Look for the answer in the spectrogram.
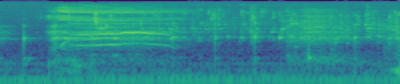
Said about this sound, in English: We're pouring wine. Click, click, click, click, click.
